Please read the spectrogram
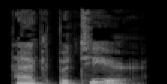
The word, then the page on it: hackbuteer: British English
